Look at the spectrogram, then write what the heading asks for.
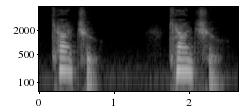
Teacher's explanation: ▁not▁this▁chicken.▁I'm▁so▁sorry.▁I'll▁check▁with▁the▁main▁kitchen▁and▁fix▁this▁for▁you.仲有一個喺連貫話語當中會出現嘅現象，叫語音融合▁（coalescence）。呢個現象通常會出現喺兩個單詞中間，第一個單詞尾音係▁t▁或者▁d，▁而緊接住▁u▁呢一個單詞▁，u▁嘅詞首有▁y▁呢一個音，兩個單詞連讀嘅時候，呢兩個音就會融合成一個全新嘅音。例如▁can't▁you▁會變成▁can't▁you， can't▁嘅▁t▁會結合▁u▁嘅▁y，▁成為一個新嘅音▁ch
